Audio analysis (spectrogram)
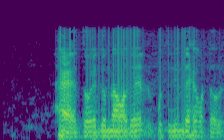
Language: Bangla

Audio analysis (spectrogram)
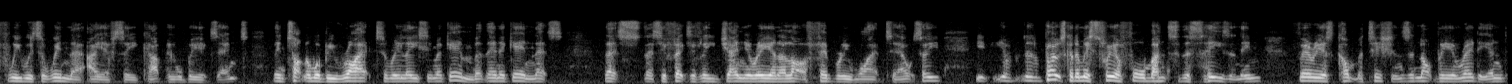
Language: English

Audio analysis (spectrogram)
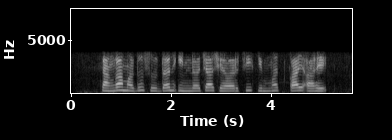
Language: Marathi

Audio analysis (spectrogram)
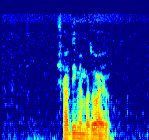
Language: Dhatki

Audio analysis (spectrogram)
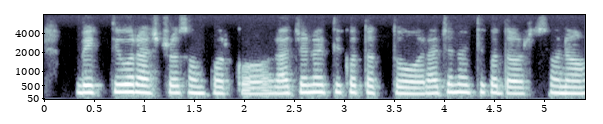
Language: Odia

